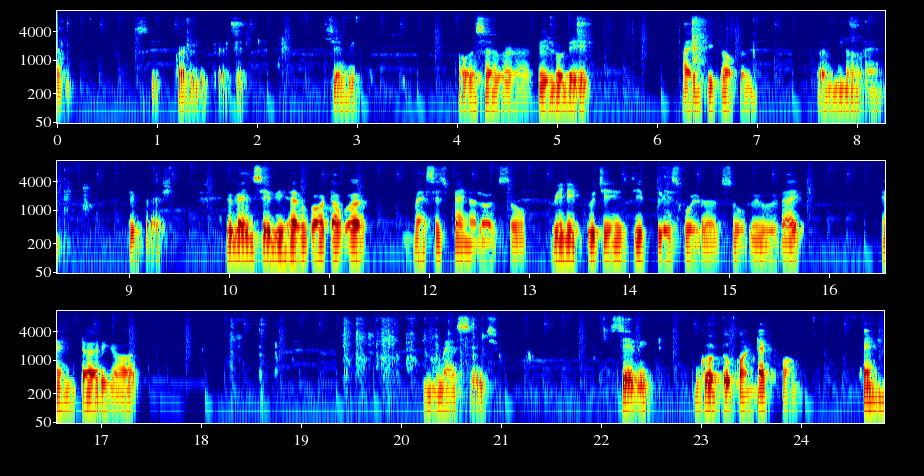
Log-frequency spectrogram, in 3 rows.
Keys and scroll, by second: 0.0 Left, 0.3 Right, 0.9 shift+], 1.8 ctrl+s, 5.9 ctrl+j, 18.2-20.7 typing.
